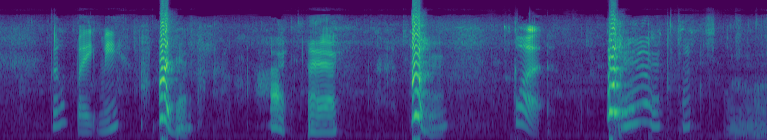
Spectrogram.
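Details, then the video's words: Husky puppy vocalizing to its owner at home: a run of short, wavering, howl-like yowls and whines, each sliding up then down, some with a gruff rough edge, spaced a second or two apart with brief pauses between. "the Husky talking to me"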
